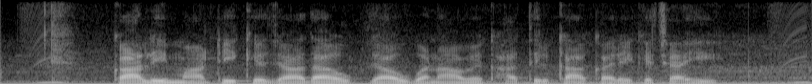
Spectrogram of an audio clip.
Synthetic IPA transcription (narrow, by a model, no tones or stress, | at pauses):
kaːlimaːʈiked͡ʒjaːd̪aʊpd͡ʒaːubənaːwekʰaːt̪ɪɾkakəɾeket͡ʃaːɦi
